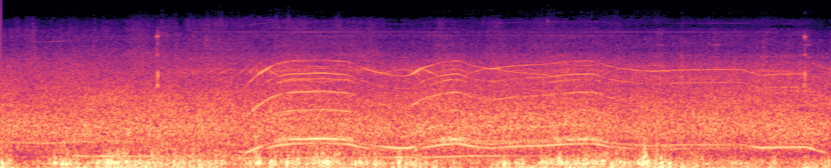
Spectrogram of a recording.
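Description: A small aircraft taxiing out before takeoff on a windy day, a steady engine drone with a whining tone that rises and wavers, heard from inside under constant rumble.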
